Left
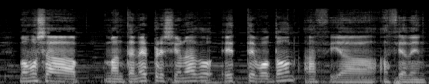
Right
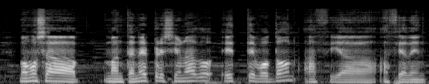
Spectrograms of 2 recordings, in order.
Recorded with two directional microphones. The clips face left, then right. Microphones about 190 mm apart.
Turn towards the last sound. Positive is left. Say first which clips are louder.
# right 6 dB
turn(degrees=-50)  # may be behind; listen again after turning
